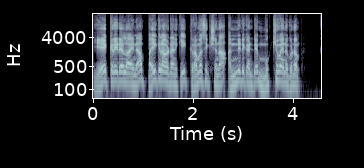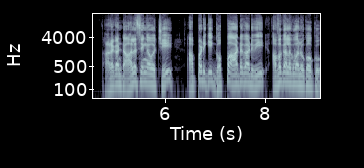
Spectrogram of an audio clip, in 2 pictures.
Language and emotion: Telugu, angry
